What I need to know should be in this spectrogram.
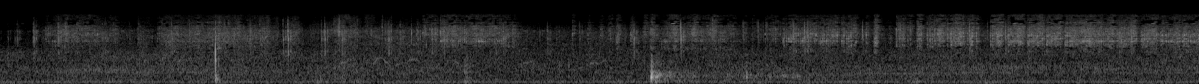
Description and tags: Total chaos ensues during new year celebrations recorded with DS-40.
pandemonium, event, chaos, party, holiday, celebration, new-years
